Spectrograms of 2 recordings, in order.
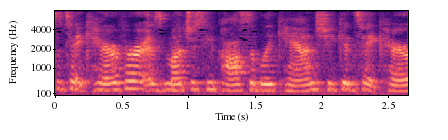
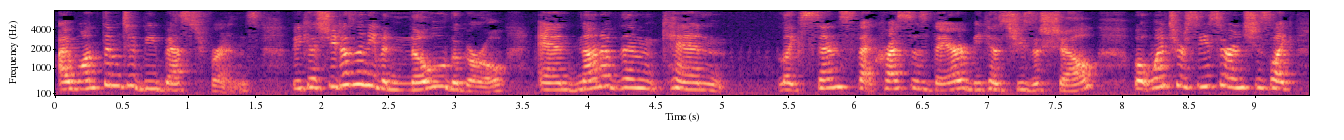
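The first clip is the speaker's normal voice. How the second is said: ordinary talk, nothing marked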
